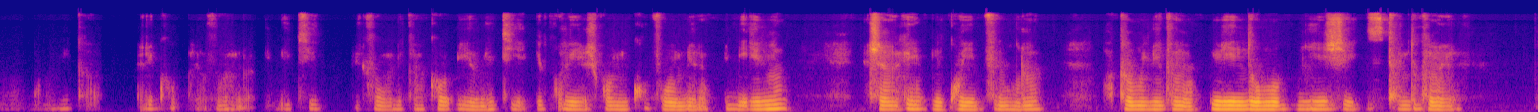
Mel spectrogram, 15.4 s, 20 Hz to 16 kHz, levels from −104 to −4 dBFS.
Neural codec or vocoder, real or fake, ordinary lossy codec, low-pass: autoencoder, 22.05 kHz, a latent of 192 numbers a frame, VITS, trained on one speaker; fake; Opus, 32 kbps; 9.9 kHz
